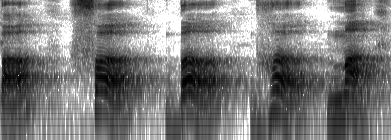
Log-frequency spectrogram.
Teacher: प वर्ग के जितने भी व्यंजन होते हैं, जैसे प, फ, ब, भ, म, ये पांचों हमारे जो भी व्यंजन हैं ये ओष्ठ से उच्चारित किए जाते हैं।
